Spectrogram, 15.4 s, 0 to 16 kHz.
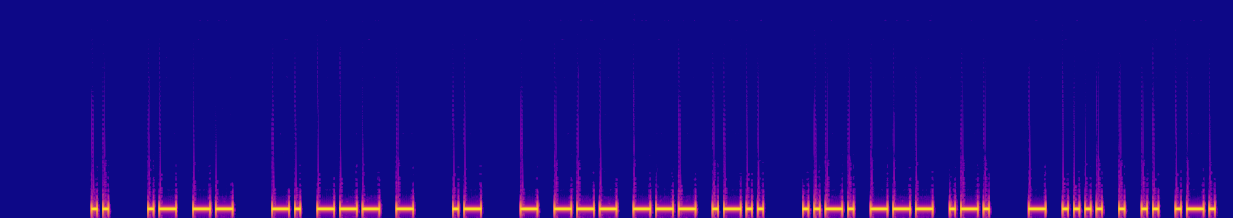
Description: Morse code, heard as a keyed tone, about 17 wpm, 700 Hz. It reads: I AM NOT A TOOL FOR THEIR
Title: Sentences from Top 1000 Words - Review Part 6 - 17wpm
